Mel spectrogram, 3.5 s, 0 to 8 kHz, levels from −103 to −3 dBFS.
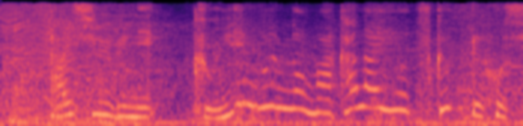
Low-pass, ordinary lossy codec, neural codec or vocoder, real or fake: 7.2 kHz; MP3, 48 kbps; codec, 16 kHz in and 24 kHz out, 2.2 kbps, FireRedTTS-2 codec; fake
